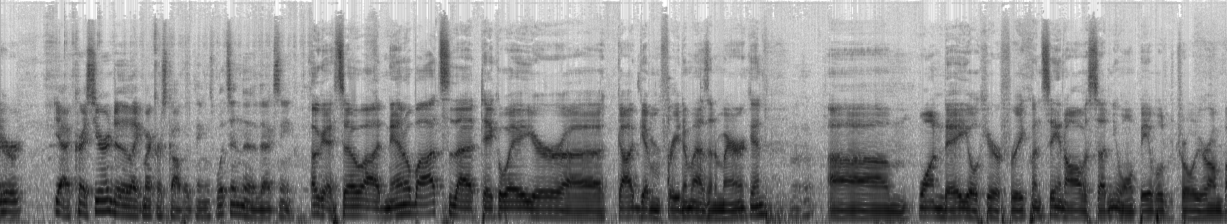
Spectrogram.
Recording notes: The sound will get better every episode!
